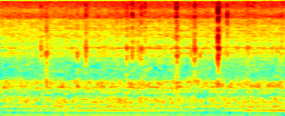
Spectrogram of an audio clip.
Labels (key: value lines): label: anthrophony, boat engine
recorder: HydroMoth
